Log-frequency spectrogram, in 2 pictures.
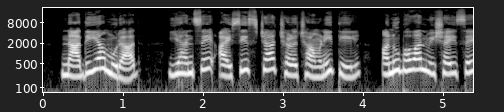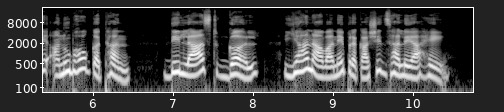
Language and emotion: Marathi, neutral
